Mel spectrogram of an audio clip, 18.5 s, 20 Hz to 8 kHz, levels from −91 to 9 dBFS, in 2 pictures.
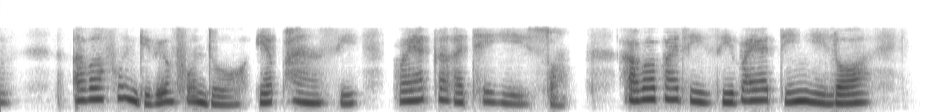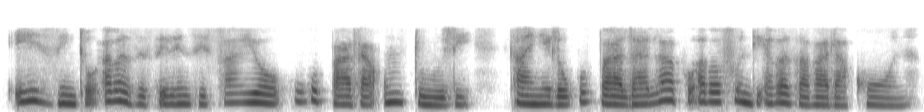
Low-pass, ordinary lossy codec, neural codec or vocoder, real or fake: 7.2 kHz; AAC, 16 kbps; codec, 16 kHz, about 1 kbps, DyCAST, with the encoder's durations; fake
